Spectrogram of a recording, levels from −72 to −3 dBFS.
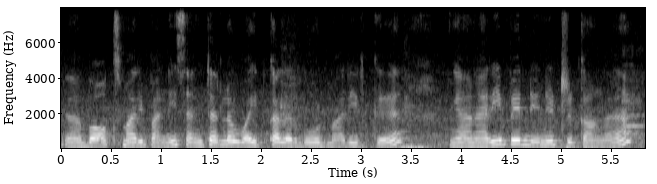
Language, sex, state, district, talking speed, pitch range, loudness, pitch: Tamil, female, Tamil Nadu, Chennai, 145 wpm, 190-230 Hz, -16 LUFS, 205 Hz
